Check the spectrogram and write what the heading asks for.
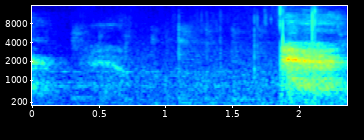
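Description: Quiet room tone with faint background music, then a short breathy rush of noise near the end as the trainer steps into a lunge with dumbbells.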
